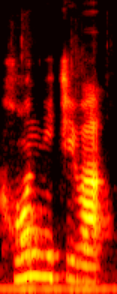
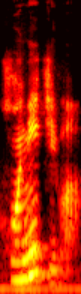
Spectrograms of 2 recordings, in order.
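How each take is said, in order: First: Each syllable gets equal, even length. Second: It is said fast with a syllable squeezed. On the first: The speaker calls it right. "So it's very different" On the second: The speaker calls it wrong. "which is not the right way. Don't try to say it very fast and don't try to skip the word"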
